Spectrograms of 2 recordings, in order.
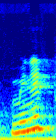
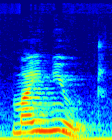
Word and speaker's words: minute: आई am sure आप लोगों में से 99% ने इसको मिनट प्रोनाउंस किया होगा और यह सही भी है। बट मैं आप लोगों के आगे एक लाइन लिखती हूँ और लाइन है आई कैन C dash particles on the water surface. तो अब गेटिंग कंफ्यूज्ड, और हो भी क्यों ना, क्योंकि same word same spelling but ये बन गया माइन्यूट।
